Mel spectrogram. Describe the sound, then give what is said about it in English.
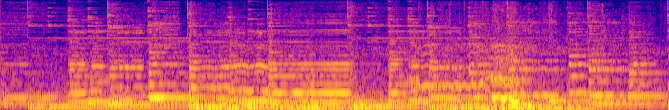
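A single horse whinny rises and wavers near the end, set against a steady, sustained musical backdrop, with no talking. The horse is being ridden on the road by Pao Kong, who leads a little family convoy with a carriole. “Pao Kong leads the little convoy, riding his horse and smiling from ear to ear.”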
